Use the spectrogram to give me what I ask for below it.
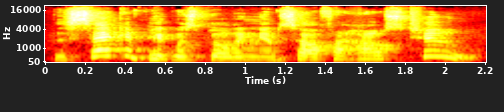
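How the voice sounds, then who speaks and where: Older woman, children's storyteller, expressive, dramatic emphasis, very lively pitch, bright tone. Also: a little fast. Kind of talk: animated children's storybook reading.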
